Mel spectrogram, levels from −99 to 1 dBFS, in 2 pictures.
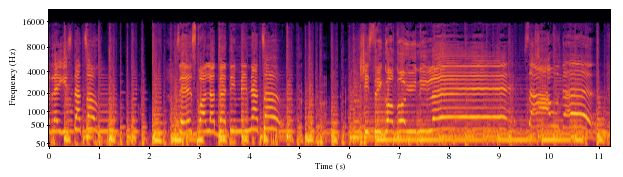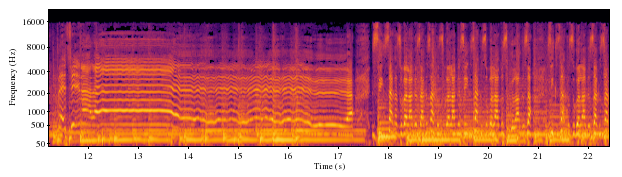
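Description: Nothing in the audio points to a technical fault: the signal holds steady throughout, with no dropouts, distortion, timing glitches or level problems to be heard.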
